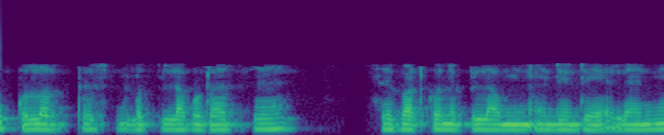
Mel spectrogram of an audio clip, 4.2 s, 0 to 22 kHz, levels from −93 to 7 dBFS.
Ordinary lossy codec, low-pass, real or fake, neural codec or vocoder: MP3, 32 kbps; 3.6 kHz; fake; codec, 16 kHz, 16 kbps, FunCodec, trained on Chinese and English, 50 frames a second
